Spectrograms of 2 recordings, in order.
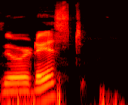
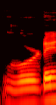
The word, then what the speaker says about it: würde: जैसे इश वियर्डे, डू वियर्डेस्ट, वर्डे नहीं पढ़ना, वियर्डे वियर्डे।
